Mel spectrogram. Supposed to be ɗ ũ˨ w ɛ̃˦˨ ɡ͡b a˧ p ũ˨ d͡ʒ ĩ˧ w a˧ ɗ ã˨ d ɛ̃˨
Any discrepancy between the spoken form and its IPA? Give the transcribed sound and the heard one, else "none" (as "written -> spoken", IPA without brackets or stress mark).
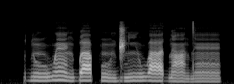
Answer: none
